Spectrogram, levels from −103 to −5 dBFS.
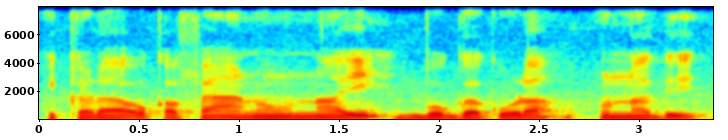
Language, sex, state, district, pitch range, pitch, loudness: Telugu, male, Telangana, Mahabubabad, 125-135 Hz, 130 Hz, -14 LUFS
